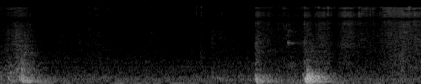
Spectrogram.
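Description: Cardboard appliance boxes being moved and set down on a wooden table: a soft knock near the start, then two heavier dull thumps about two and a half and three seconds in, the second the loudest.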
